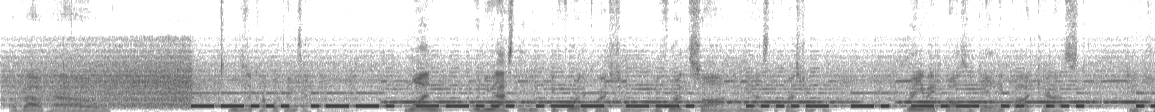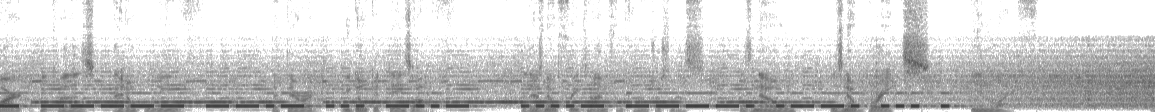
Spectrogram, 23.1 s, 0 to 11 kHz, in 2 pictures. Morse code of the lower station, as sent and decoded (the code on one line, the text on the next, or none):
--... .--. --... .-- --. / ....- -. -.- .. ... / .- ----- --.- ... -..- / ....- ----. .--. ... .
7P7WG 4NKIS A0QSX 49PSE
